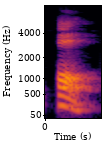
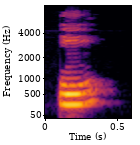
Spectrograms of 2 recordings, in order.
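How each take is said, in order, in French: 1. La voyelle est un o ouvert. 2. La voyelle est un o fermé.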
